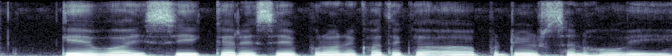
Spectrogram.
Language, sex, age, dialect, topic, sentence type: Magahi, male, 18-24, Western, banking, question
